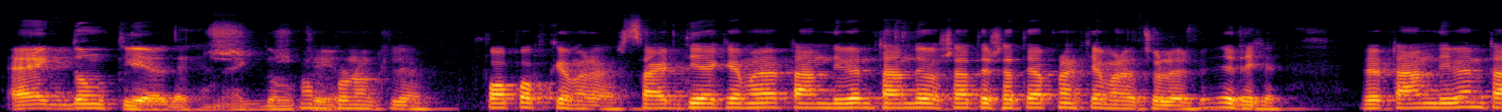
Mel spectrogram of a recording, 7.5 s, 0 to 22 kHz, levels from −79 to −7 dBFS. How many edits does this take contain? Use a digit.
1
